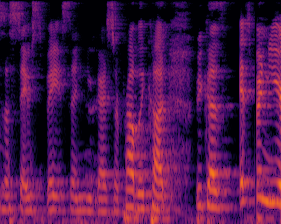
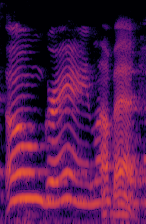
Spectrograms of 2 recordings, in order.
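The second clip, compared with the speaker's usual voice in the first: mock-pleased, slightly raised pitch; sarcastic delight; 3 semitones higher, much slower than usual. Single comic on getting dick pics, sarcastic delight. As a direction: feign mild enthusiasm. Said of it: "No, I don't really like it".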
